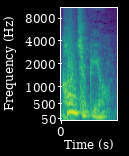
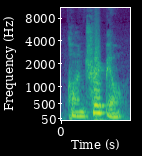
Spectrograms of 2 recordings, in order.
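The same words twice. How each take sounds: First: The stress is on the first syllable. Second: The stress is on the second syllable. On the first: The speaker calls it wrong. "this is not uh" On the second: The speaker calls it right. "the stress falls on the second syllable"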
